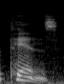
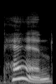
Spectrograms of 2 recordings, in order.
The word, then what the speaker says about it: pin: Pronunciation, use the short I sound like this is. Pin. Not pen like you write with, but pin.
